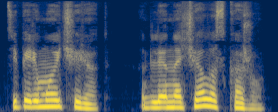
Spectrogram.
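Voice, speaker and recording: Brief: woman reading a blunt man giving orders, dark mellow tone, dry close sound. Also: on the low side, fairly quick, no echo, close to an everyday voice. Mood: explaining. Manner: curt, commanding. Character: brusque man, commanding and wry.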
